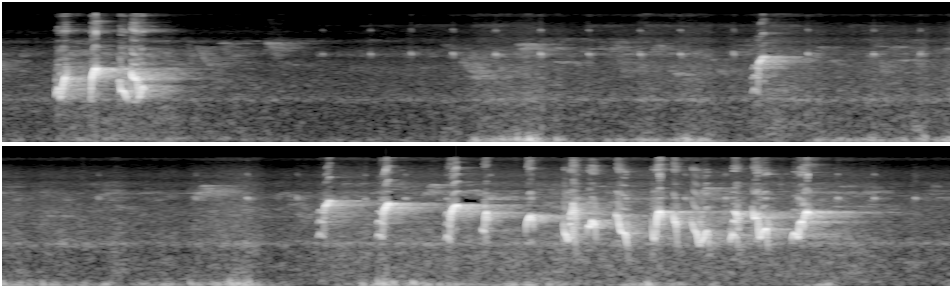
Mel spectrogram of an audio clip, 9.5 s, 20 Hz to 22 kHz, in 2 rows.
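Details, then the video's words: Four decoy bulbuls calling, recorded 31 July 2021: a brief gurgle, then a rapid, excited run of bright, bubbly chirps, with soft low thumps and knocks in between. "เสียงต่อนกดอกแตงEp.68 เสียงต่อจากป่าจริงๆ นกต่อ4ตัว!!! Suara merbah lekir gacor"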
